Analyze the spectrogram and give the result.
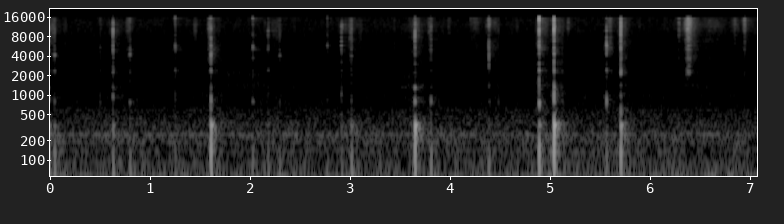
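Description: A hollow, clear plastic drink bottle with an orange label is held sideways near the mic and tapped with fingertips and nails. The sound is a series of soft, dry clicks and light thuds over a quiet background, with a few sharper nail taps standing out. Each tap stops almost at once with no ringing.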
